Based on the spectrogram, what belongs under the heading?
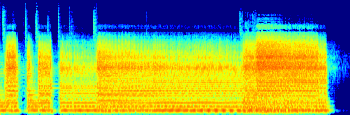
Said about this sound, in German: Aber da gibt's auch einen Ringmodulator. Machen wir den an vielleicht. Wie der klingt.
